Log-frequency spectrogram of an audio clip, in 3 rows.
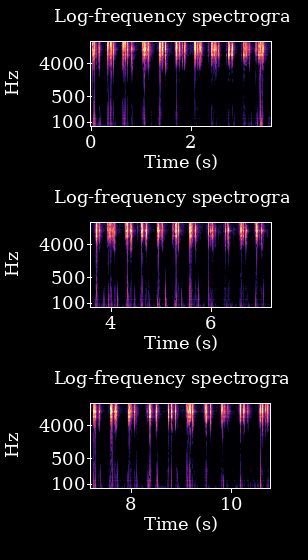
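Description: Long fingernails tap rapidly on a small glass jar full of cranberry jam held cupped in both hands, producing about 44 sharp, quick clicks. Each tap has a dull low thump under a bright, glassy tick that dies away almost instantly, in an uneven, steady patter with no talking.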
